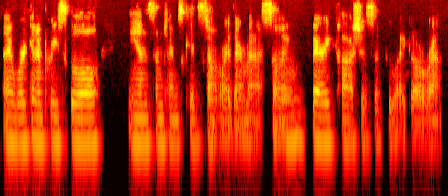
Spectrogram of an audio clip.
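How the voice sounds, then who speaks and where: Her voice is low, creaky and darkish, a little fast, with lively intonation. She's an early-20s student teacher from Iowa, praising and encouraging a child one-on-one, recorded lo-fi in a dull, echoey room.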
